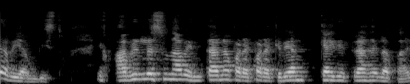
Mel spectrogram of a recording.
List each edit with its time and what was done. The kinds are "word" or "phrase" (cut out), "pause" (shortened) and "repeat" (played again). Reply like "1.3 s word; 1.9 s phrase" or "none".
1.1 s word; 2.5 s repeat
